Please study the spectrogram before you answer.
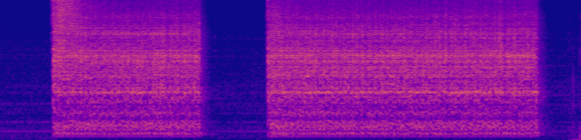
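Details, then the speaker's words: MIG welder during welding on a BMW adventure motorcycle build: two long trigger bursts of rough buzzing, gritty motor drone; wire feed fluctuates and spoils welds, owner suspects wire feed motor problem, not yet diagnosed. "We definitely have a problem which I could really do without right now. I don't know what it is. I think it's something to do with the wire feed. It don't sound good."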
